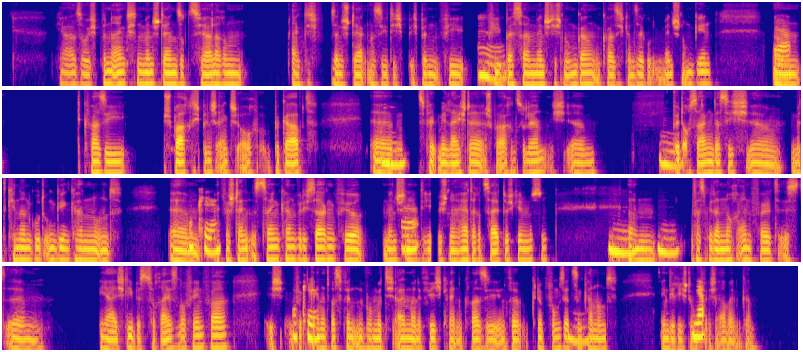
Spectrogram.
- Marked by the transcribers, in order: none
- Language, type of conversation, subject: German, advice, Wie erlebst du nächtliches Grübeln, Schlaflosigkeit und Einsamkeit?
